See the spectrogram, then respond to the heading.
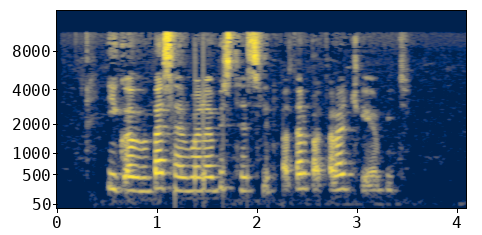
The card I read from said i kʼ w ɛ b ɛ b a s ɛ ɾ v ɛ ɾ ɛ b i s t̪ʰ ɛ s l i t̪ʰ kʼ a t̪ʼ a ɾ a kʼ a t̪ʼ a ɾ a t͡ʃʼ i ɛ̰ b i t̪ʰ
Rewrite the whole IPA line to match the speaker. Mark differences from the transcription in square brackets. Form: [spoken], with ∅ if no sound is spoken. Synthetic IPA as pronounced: i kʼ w ɛ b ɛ b a s ɛ ɾ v ɛ [l] ɛ b i s t̪ʰ ɛ s l i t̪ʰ [pʼ] a t̪ʼ a ɾ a [pʼ] a t̪ʼ a ɾ a t͡ʃʼ i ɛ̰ b i t̪ʰ

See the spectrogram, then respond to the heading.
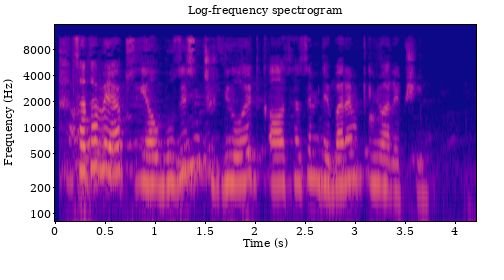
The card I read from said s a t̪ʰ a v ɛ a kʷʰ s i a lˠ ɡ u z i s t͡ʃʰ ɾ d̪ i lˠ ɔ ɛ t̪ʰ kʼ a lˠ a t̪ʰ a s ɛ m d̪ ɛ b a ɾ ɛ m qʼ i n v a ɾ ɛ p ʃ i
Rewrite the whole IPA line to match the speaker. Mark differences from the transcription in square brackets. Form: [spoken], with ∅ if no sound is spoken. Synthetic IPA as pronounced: s a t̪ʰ a v ɛ a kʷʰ s i a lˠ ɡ u z i s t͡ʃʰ ɾ d̪ i lˠ ɔ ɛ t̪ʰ kʼ a lˠ a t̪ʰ a [z] ɛ m d̪ ɛ b a ɾ ɛ m qʼ i n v a ɾ ɛ p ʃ i

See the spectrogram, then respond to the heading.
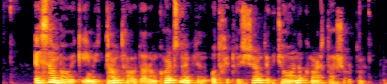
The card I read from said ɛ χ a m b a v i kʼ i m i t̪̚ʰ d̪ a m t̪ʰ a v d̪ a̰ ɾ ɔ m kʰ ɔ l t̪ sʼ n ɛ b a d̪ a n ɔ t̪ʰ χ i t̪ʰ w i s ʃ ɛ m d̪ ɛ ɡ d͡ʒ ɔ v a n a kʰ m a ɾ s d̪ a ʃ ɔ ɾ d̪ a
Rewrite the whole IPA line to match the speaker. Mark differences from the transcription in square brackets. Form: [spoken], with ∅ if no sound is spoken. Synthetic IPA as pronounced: ɛ [s] a m b a v i kʼ i m i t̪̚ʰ d̪ a m t̪ʰ a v d̪ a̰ ɾ ɔ m kʰ ɔ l t̪ sʼ n ɛ b [i] d̪ a n ɔ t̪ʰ χ i t̪ʰ w i s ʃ ɛ m d̪ ɛ ɡ d͡ʒ ɔ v a n a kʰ m a ɾ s d̪ a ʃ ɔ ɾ d̪ a

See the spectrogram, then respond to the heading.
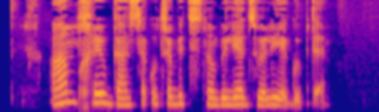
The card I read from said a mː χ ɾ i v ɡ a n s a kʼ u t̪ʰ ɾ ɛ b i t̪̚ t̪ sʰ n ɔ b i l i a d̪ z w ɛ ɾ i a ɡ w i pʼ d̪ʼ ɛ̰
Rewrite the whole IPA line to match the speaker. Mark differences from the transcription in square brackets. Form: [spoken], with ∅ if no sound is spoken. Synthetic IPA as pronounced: a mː χ ɾ i v ɡ a n s a kʼ u t̪ʰ ɾ ɛ b i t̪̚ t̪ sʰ n ɔ b i l i a d̪ z w ɛ [l] i [ɛ] ɡ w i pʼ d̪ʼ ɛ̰

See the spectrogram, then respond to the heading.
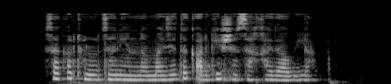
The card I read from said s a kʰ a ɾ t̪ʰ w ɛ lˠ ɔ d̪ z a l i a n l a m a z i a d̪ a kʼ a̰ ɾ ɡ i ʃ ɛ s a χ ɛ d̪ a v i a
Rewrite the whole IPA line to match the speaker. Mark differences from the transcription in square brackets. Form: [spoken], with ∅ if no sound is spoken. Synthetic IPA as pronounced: s a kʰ a ɾ t̪ʰ w ɛ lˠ ɔ d̪ z a l i a n l a m a z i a d̪ a kʼ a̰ ɾ ɡ i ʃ ɛ s a χ ɛ d̪ a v i a

